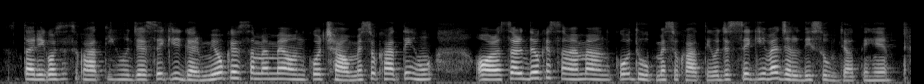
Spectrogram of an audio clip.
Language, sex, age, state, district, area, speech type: Hindi, female, 18-30, Rajasthan, Jodhpur, urban, spontaneous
